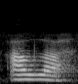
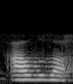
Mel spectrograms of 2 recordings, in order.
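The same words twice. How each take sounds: First: "Allah" with a light l and a bright a, as in alah; wrong thin lam. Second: "Allah" with a heavy, dark l and a rounded aulo vowel, said slowly; correct thick lam. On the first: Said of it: "bukan Allah". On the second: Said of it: "tapi Allah". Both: Shown as a demonstration.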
